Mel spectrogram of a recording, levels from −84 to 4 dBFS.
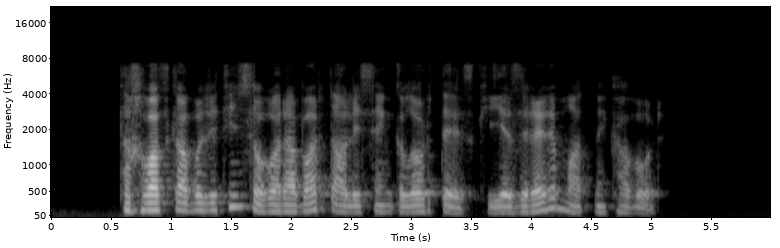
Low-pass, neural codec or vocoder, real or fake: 7.2 kHz; codec, 44.1 kHz, 7.8 kbps, Pupu-Codec; fake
